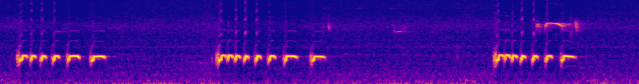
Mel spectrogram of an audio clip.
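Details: Local zebra dove used as a trapping lure in a jackfruit tree behind a house, giving three quick bursts of five or six clipped, rolling coo notes about two seconds apart, with faint high chirps from other birds between them.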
